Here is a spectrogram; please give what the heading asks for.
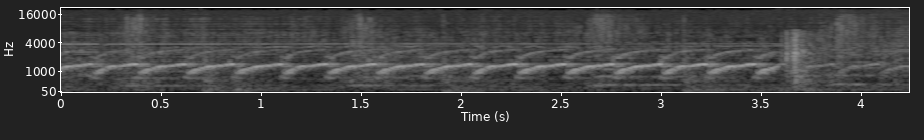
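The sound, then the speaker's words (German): A system alarm going off: a loud, continuous electronic warble that repeats rapidly and evenly, like a car alarm siren. It sounds alone, without voices. “Was ist denn jetzt los? Systemalarm!”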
